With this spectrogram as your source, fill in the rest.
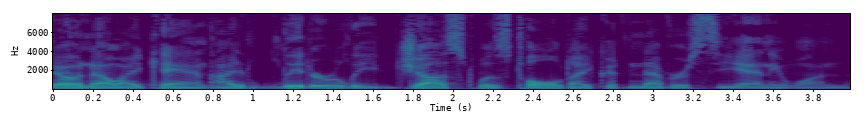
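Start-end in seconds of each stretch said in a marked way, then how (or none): none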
